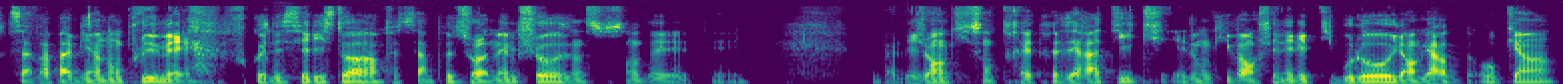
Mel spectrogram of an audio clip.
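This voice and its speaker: Gravelly low-voiced man. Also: darkish tone, dry recording, clean studio sound. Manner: halting, many fillers and restarts. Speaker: podcast co-host telling a true-crime story. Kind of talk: casual storytelling.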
